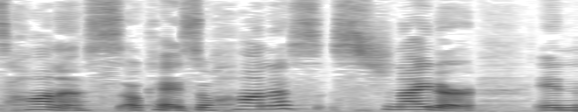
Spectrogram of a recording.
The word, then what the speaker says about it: Hannes: ski Meister Hannes Schneider Hannes am I've been pronouncing it wrong this whole time and you're just telling me now Hans I'm sorry I was thinking Hannes like you Hans I know it's Hannes okay so Hannes Schneider in 1939 from which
